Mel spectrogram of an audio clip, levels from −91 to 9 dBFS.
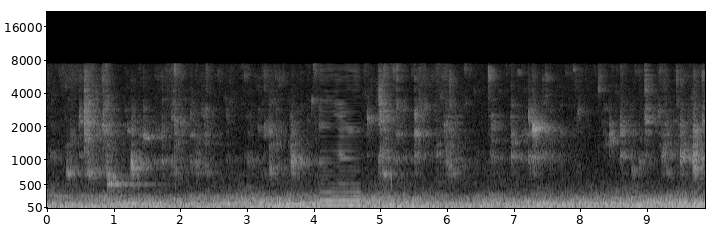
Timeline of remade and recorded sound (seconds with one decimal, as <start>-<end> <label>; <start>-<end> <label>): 0.0-4.1 recorded; 4.1-4.7 remade; 4.7-9.9 recorded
